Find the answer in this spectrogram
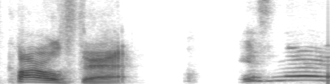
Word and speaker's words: Carlstadt: It's Carlstadt.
